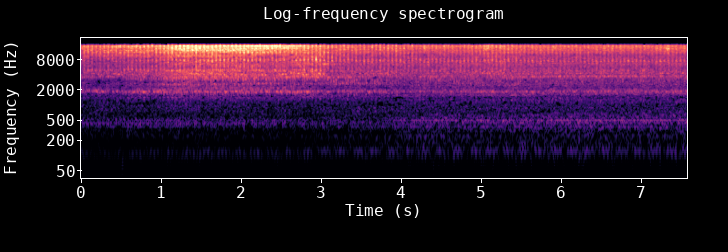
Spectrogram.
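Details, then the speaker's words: Used inverter-drive heat pump compressor, condemned for excessive vibration, run on a VFD in a homemade heat pump water heater: rough uneven rattling hum with loose knocks two or three times a second; pulls high amps and cuts out, owner suspects it is bad. "but things like the vibrations on this thing was crazy so it might have been bad after all"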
